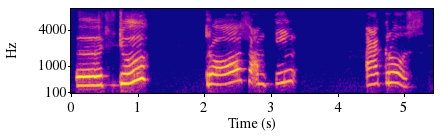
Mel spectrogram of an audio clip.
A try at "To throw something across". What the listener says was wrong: To throw, not draw. Throw. To throw something across. Say properly. To throw.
